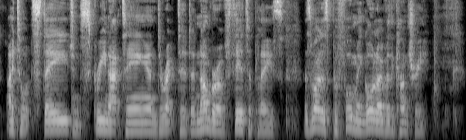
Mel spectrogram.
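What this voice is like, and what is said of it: Southern English accent. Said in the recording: “As you can probably tell from my accent, I'm originally from the south of England.”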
